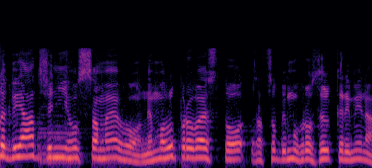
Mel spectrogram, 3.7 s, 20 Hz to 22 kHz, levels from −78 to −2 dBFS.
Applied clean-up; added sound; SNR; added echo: neural mask model RNNoise.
